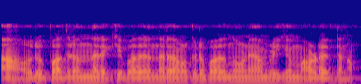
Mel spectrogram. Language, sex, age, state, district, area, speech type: Malayalam, male, 60+, Kerala, Palakkad, rural, spontaneous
